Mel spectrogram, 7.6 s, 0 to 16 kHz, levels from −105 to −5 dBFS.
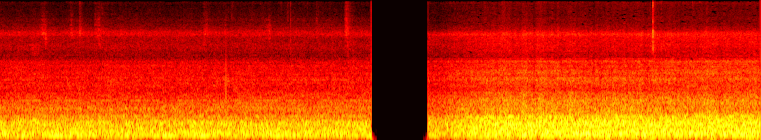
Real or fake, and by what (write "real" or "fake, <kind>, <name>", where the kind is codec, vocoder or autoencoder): real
